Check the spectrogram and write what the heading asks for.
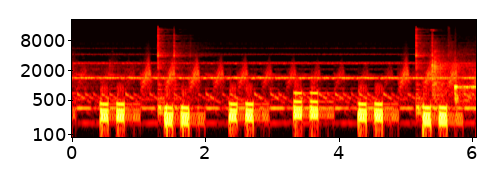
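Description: Deep house electronic dance track: a figure of three short bass notes repeats about once a second under held synth tones, with a bright cymbal-like hit about a second in and again near the end.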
